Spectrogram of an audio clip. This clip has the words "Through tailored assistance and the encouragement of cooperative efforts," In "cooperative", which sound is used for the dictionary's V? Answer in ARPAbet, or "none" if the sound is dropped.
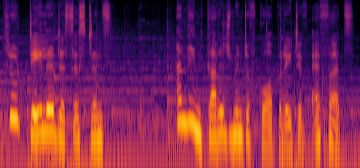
V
